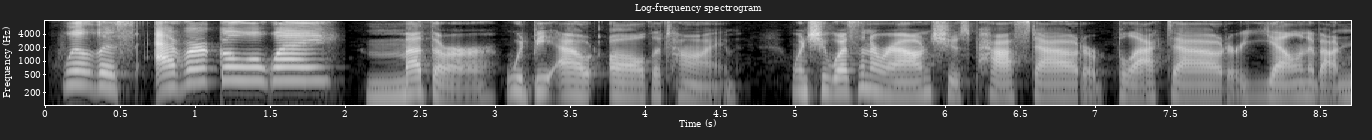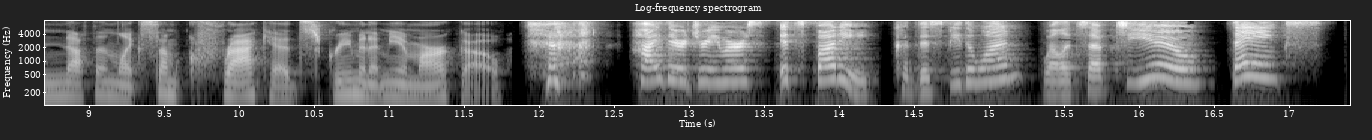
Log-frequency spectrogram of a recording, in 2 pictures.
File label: Character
